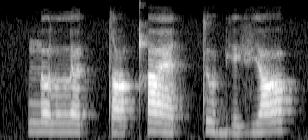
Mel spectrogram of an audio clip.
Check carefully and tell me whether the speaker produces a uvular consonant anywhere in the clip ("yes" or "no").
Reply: yes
